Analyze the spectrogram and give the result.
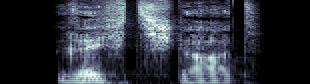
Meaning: constitutional state: a state based on law
- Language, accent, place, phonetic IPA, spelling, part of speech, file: German, Germany, Berlin, [ˈʁɛçt͡sˌʃtaːt], Rechtsstaat, noun, De-Rechtsstaat.ogg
